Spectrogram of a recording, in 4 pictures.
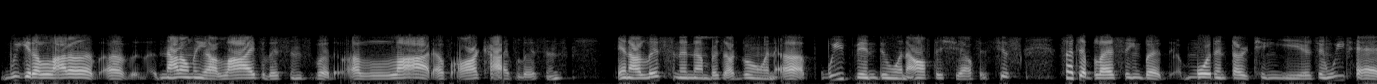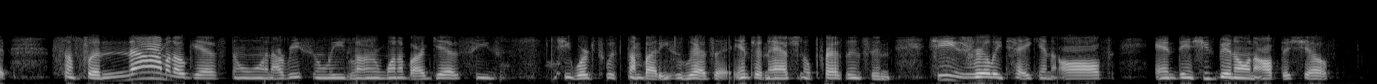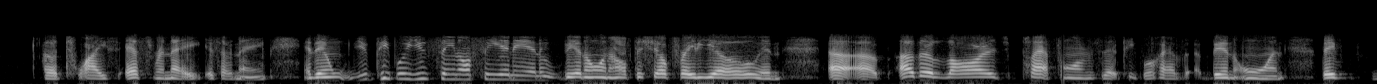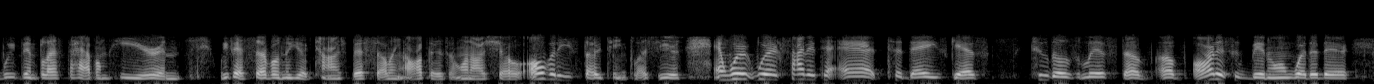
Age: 40-59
